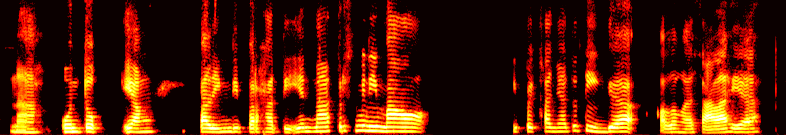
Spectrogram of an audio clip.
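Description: A woman speaks at a very slow pace with a bright, sharp tone and fairly high pitch. Her intonation is fairly even, and the sound is dry and close with no echo. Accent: West Javanese. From West Java (Bandung). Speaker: university student. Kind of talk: casual chat.

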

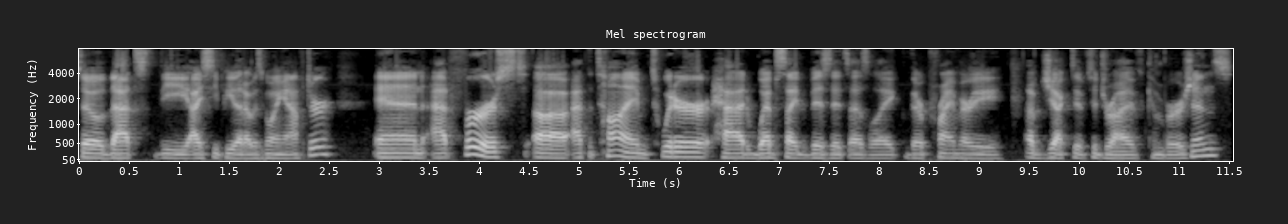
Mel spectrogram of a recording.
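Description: A man speaks at a fairly slow pace with hardly any pauses, his fairly low pitch showing ordinary variation and his tone bright and sharp. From Miami, Florida (Cuban Puerto Rican). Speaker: B2B advertising expert. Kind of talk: casual interview chat.

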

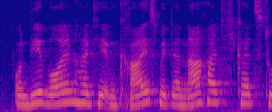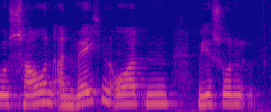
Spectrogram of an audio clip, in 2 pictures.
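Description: A woman talks at a fairly slow pace in a medium pitch. Hers is an ordinary speaking voice with ordinary pitch variation. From Bad Lippspringe, East Westphalia, Germany. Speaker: politician, state parliament candidate. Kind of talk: interview.

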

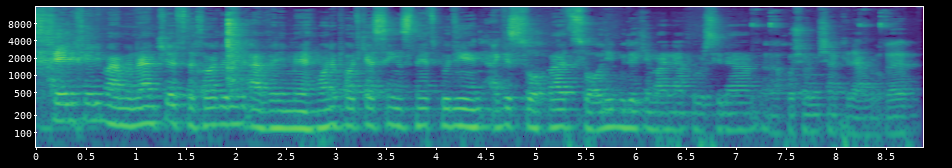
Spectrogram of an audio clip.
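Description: Medium-pitched male speech at a fairly quick pace with fairly even intonation, audible room echo and noticeable background noise. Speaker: podcast host. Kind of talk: interview. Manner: formal.

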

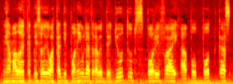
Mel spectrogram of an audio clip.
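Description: Audible room echo surrounds this male speaker. Noticeable noise also runs in the background. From Puerto Rico. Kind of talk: casual chat.

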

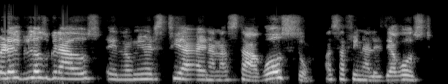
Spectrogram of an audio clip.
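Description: The tone is bright and sharp, with ordinary pitch variation at a moderate pace. The sound is dry and close, with no echo. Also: woman. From Colombia, Bogotá. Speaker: occupational health and safety professional. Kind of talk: casual chat.

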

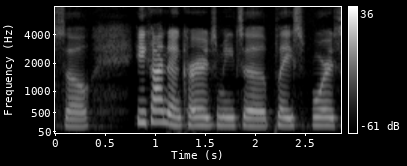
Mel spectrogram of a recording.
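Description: With an American accent, a woman speaks in a bright, sharp tone at medium pitch, on a very clean recording with a silent background. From New Jersey. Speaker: college basketball player. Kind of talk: casual interview. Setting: studio.

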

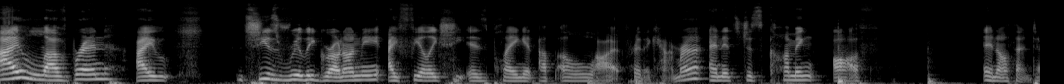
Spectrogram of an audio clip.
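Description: On a very clean recording with a silent background, a woman with a plain, everyday voice speaks at a fairly slow pace and medium pitch with ordinary pitch variation. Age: 30s. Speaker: podcast co-host. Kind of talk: casual chat.

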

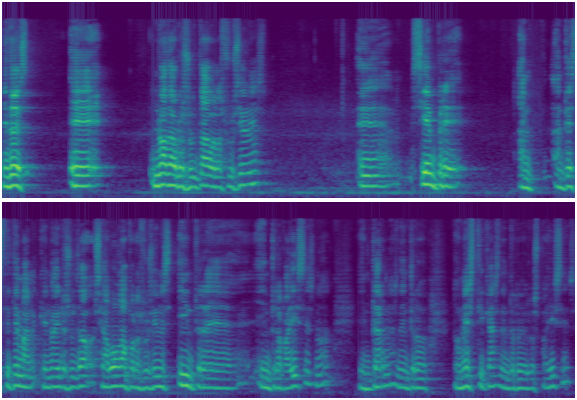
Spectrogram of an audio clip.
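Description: A man's fairly high, somewhat breathy voice at a fairly slow pace, with ordinary pitch variation and long, frequent pauses. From Basque Country, Spain (Bilbao). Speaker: financial journalist. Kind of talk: interview. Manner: hesitant, with frequent repetitions.

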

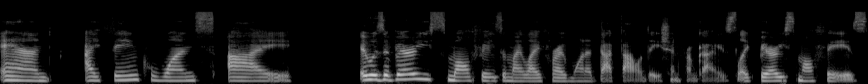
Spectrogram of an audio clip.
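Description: A woman with a normal speaking voice and an American accent speaks at a fairly low pitch with ordinary pitch variation and a dry, close sound with no echo. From US, Lebanese family. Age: 20s. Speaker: pharmaceutical sales rep. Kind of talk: casual interview chat.

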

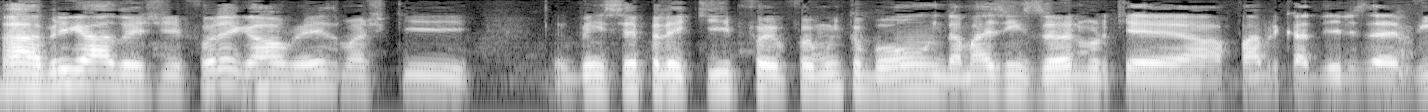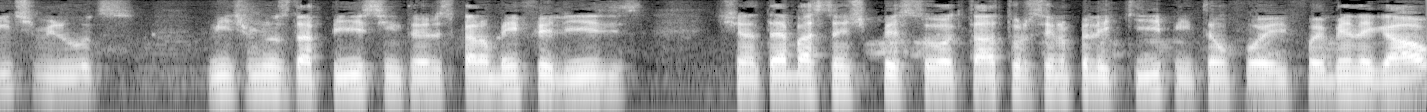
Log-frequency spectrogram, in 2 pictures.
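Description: With a normal speaking voice, a man of medium pitch talks at a fairly quick pace with fairly even intonation in a dry, close sound with no echo. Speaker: racing driver. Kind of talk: casual interview. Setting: remote call from outside a restaurant.

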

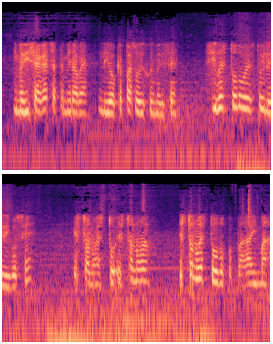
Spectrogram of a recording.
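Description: A man speaks very fast in a fairly high, monotone, flat voice, broken by long, frequent pauses. Noticeable background noise runs underneath. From Mexico. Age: 30s. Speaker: caller. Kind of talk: personal testimony. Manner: halting.

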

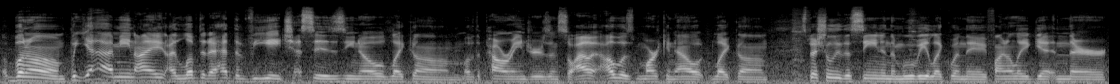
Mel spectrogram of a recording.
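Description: A man with an American accent talks fairly quickly, with hardly any pauses and fairly even intonation. Noticeable background noise runs underneath. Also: medium pitch for a man. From Texas, San Antonio. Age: 20s. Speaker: podcast host, aspiring actor and comedian. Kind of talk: casual chat. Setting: recorded on a tablet.

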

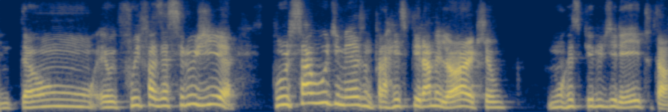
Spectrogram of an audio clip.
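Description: Against a quiet background, a man talks at a fairly slow pace. His pitch is high. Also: lively intonation. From Brazil, Sorocaba (São Paulo state). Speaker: comedian. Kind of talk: casual interview chat.

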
